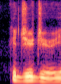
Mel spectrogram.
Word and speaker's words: Kijuju: It's Chris Redfield back and Shiva Alomar in the area of, I'm hopefully not saying this wrong, is it Kijuju? – Kijuju, yeah.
